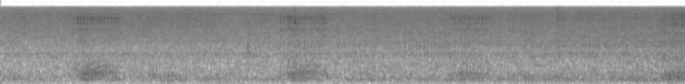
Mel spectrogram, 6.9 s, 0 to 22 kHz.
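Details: Pet cat Heidi receiving a massage while sunbathing on November 19, 2020, purring contentedly; breathy purr surges come about every two seconds over a continuous faint background drone.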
